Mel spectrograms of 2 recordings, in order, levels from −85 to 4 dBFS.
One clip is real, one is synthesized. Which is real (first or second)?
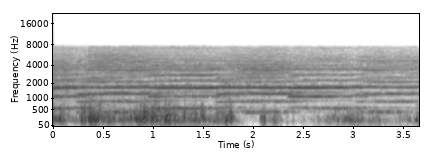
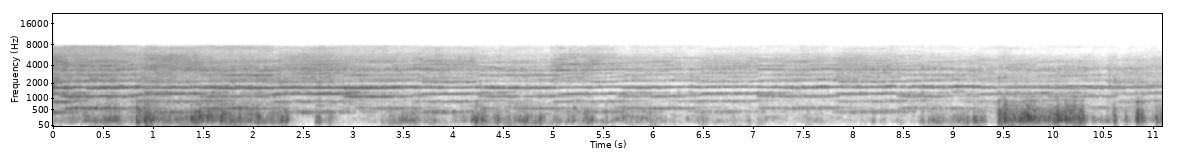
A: first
